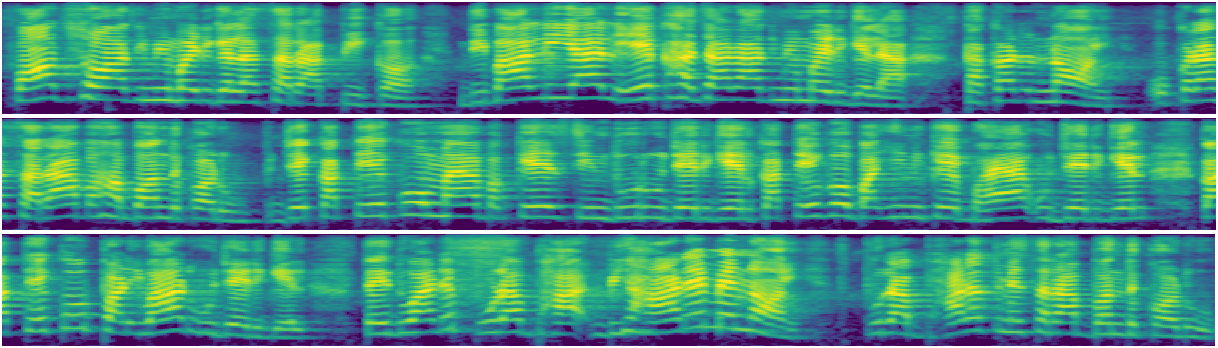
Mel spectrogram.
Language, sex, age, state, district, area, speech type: Maithili, female, 60+, Bihar, Madhubani, rural, spontaneous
